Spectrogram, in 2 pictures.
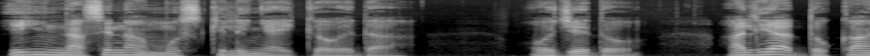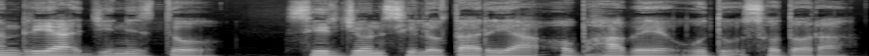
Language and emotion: Santali, sad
